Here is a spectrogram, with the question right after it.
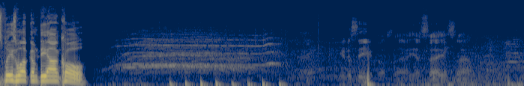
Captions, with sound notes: Please welcome Deon Cole. [CHEERING] Good to see you. - Yes, sir. Yes, sir. Yes, sir.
